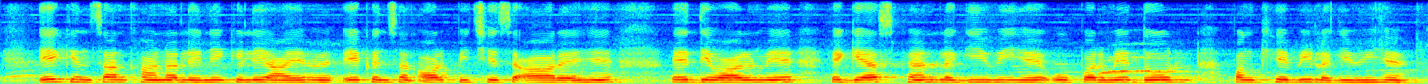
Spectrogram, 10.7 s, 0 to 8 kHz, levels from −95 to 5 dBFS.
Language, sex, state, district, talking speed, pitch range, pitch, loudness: Hindi, female, Bihar, Kishanganj, 190 wpm, 215-225 Hz, 220 Hz, -13 LUFS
